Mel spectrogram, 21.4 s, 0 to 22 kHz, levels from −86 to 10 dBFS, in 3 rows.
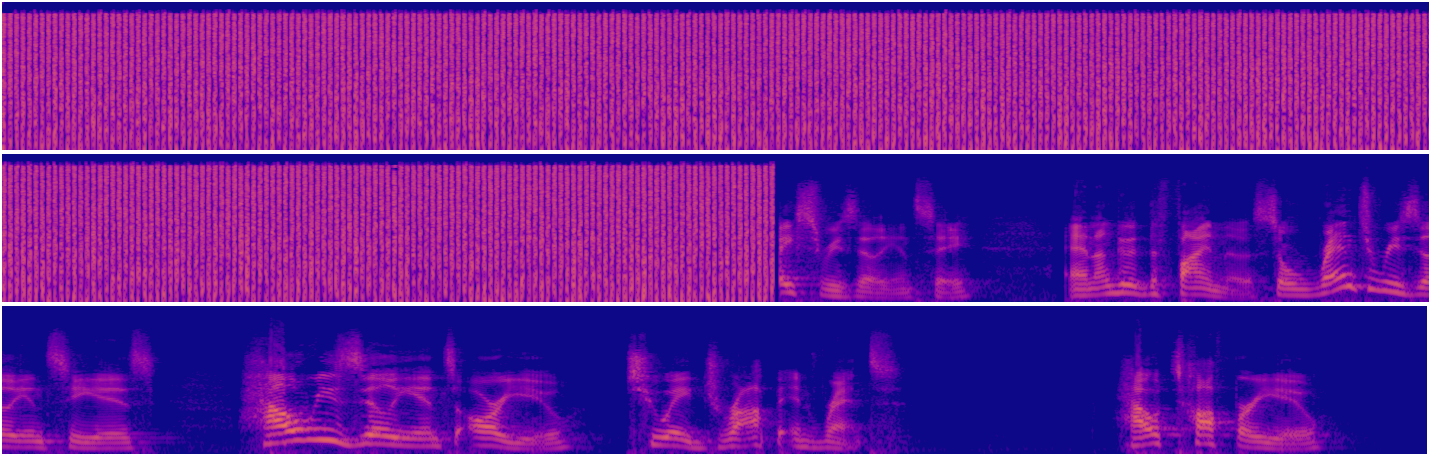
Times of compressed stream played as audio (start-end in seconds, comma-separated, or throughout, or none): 0.00-11.02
